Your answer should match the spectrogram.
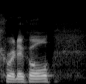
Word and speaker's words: KRTKL: It's spelled kind of weird, but it's pronounced critical.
